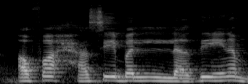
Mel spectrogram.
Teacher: لام مشدد ہے، لام کو اپنے سے پہلے حرف کی حرکت کے ساتھ ملا کر پڑھا جائے گا، با کی حرکت کے ساتھ ملا کر پڑھا جائے گا۔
